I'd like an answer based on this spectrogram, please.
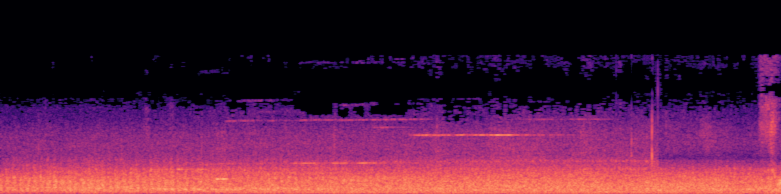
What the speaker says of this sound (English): Three helicopters I can see just right now.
